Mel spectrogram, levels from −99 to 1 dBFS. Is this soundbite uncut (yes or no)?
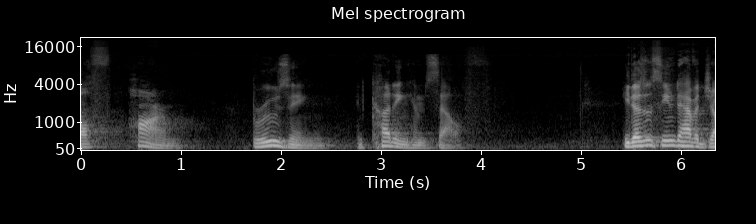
yes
